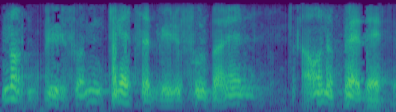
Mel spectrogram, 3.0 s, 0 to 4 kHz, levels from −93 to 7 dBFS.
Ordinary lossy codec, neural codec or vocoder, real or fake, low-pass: AAC, 24 kbps; vocoder, 22.05 kHz, 80 mel bands, Vocos; fake; 3.6 kHz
